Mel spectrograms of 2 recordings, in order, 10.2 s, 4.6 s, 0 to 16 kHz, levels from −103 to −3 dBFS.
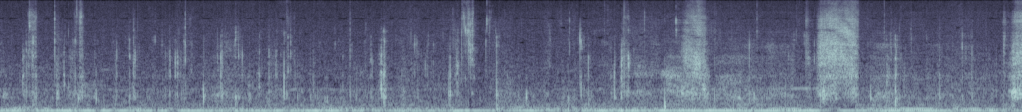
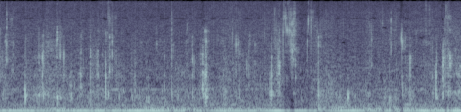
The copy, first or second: first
